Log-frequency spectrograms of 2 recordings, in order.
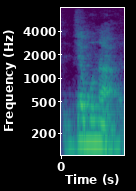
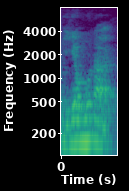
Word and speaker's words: Jamuna: In India, it is known as Brahmaputra, and when it enters Bangladesh, it is known as Jamuna. Remember this, it is not Yamuna. Yamuna is spelled as Y-A-M-U-N-A, and here we have Jamuna, J-A-M-U-N-A.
